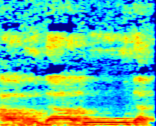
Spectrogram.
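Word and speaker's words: أبو داود: Itu di situ bacanya Abu Dawud, panjang, seharusnya panjang. Cuman tulisannya tidak ada wawu yang kedua.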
